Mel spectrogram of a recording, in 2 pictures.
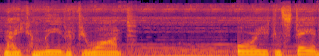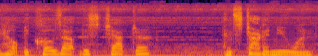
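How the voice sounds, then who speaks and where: A woman playing a confident space superheroine who speaks in a calm, knowing, mentor-like way. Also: deep voice, moderate pace, soft background music, lightly acted. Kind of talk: scripted audio drama acting.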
